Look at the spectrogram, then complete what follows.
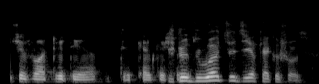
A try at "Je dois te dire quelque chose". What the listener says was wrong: Good. Lovely.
